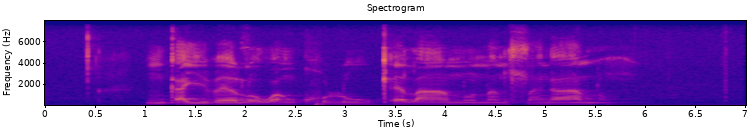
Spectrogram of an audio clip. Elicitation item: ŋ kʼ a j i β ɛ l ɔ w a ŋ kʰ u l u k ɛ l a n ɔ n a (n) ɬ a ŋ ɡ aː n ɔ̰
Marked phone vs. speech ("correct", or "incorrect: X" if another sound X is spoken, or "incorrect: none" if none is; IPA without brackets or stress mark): correct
